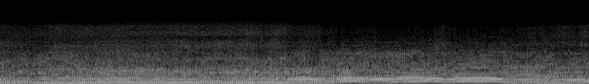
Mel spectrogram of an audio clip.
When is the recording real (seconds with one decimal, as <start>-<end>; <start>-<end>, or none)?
4.0-5.5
